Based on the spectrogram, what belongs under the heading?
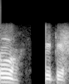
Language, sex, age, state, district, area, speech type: Bodo, male, 60+, Assam, Chirang, rural, conversation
